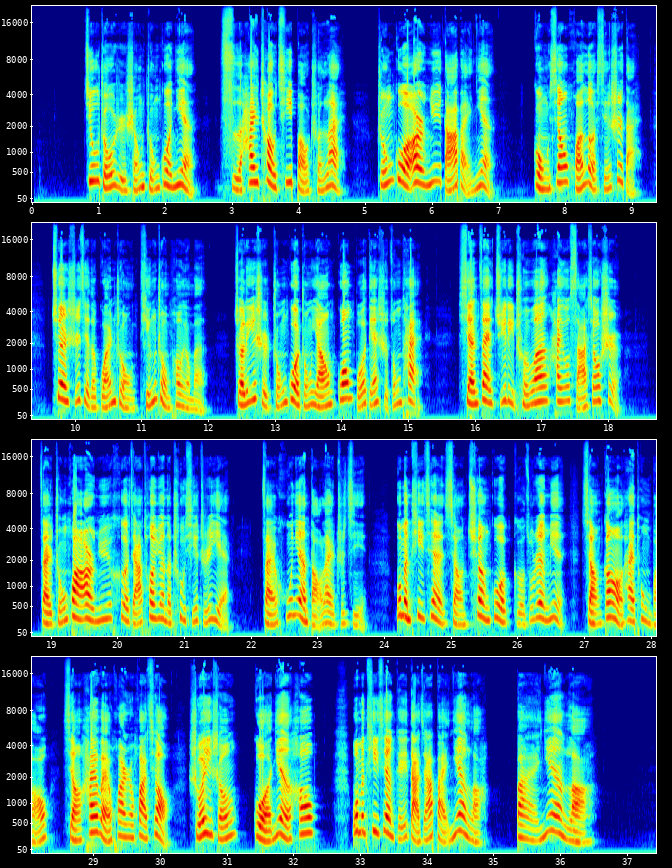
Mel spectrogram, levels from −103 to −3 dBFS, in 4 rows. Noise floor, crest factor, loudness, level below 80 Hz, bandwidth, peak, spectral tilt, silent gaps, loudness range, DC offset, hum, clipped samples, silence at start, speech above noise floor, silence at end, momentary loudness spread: -84 dBFS; 18 dB; -18 LUFS; -60 dBFS; over 20 kHz; -2 dBFS; -4 dB/octave; none; 5 LU; under 0.1%; none; under 0.1%; 0.8 s; 66 dB; 1 s; 14 LU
